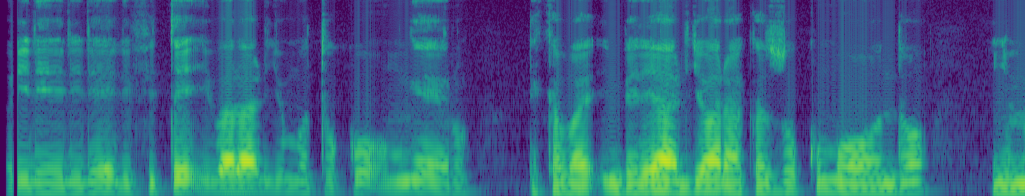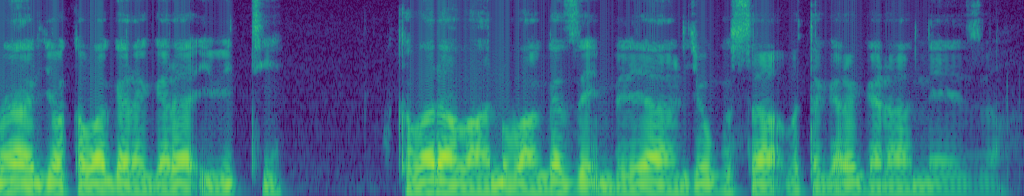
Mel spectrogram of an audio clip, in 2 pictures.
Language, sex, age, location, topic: Kinyarwanda, male, 50+, Kigali, government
